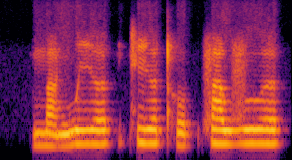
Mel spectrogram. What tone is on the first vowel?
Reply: low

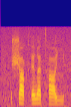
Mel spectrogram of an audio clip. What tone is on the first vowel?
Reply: falling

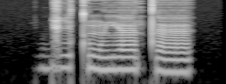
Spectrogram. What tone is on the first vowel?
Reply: high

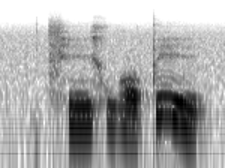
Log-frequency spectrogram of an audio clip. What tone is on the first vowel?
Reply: rising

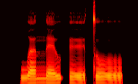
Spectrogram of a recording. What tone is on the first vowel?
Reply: high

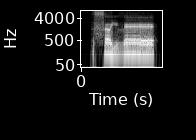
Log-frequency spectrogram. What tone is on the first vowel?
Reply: low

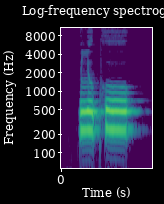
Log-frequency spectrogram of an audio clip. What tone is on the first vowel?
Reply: high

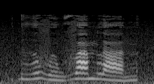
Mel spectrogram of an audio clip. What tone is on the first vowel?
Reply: rising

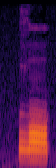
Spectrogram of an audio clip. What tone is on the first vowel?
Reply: high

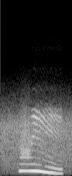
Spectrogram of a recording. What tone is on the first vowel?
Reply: falling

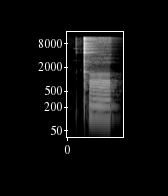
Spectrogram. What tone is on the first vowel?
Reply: low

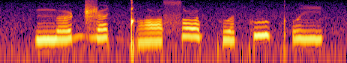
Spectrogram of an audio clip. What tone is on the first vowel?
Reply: rising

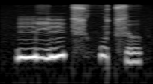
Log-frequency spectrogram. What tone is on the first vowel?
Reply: rising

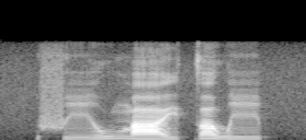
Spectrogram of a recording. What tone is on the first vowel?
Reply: rising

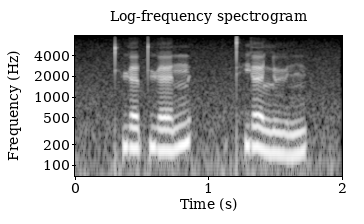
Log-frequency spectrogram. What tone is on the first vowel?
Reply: rising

